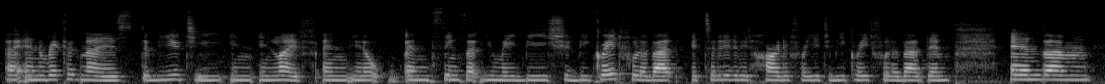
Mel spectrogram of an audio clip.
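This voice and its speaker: A young woman with a French accent, a French native speaker giving a gentle, reassuring pick-a-pile tarot reading full of casual fillers. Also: mid-range voice, level tone, moderate pace, a little hiss or hum, rough recording. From France. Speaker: tarot reader.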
